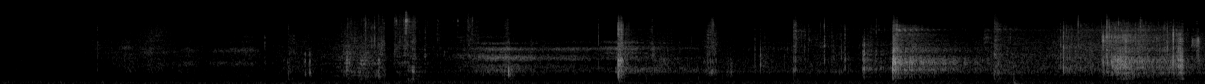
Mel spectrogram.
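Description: Footsteps crunch on rubble.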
